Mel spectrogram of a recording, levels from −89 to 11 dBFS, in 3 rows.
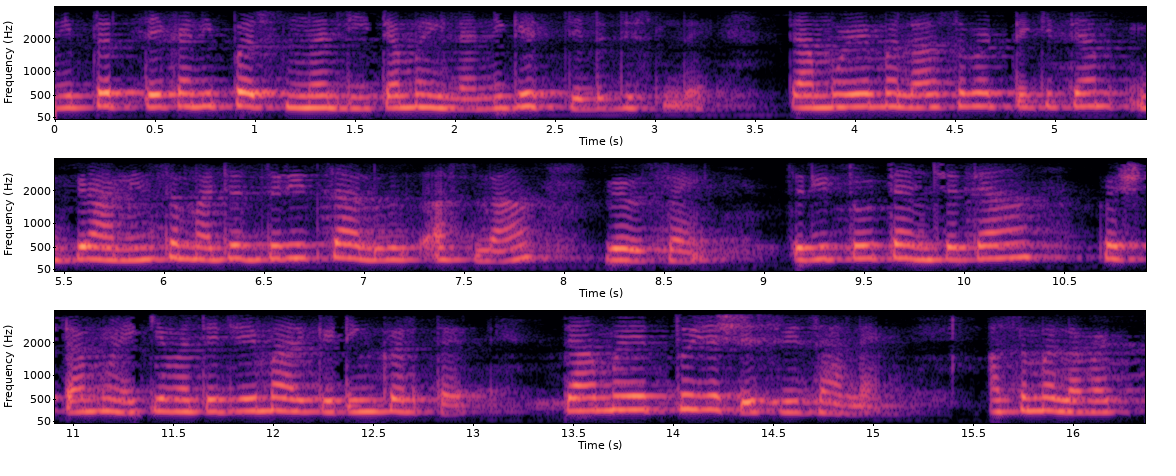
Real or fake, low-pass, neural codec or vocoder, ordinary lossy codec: real; 3.6 kHz; none; AAC, 16 kbps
